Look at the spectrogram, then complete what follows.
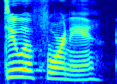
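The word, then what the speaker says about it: Due Forni: But this, ladies and gentlemen, is Duvernay Pizza, and it's awesome. You got to go there. – Okay, it's Duo Forni. – And I said it wrong to the guy.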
